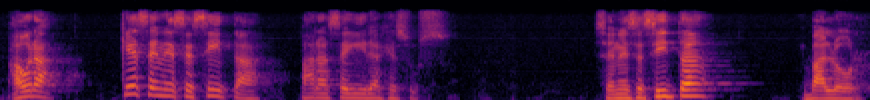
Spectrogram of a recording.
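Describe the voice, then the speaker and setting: A Salvadoran man preaches with a high voice, firing questions at the congregation. He swings from emphatic, rising lines to quiet, low asides. The recording sounds dull and lo-fi. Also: animated, measured pace. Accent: Salvadoran Spanish. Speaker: pastor. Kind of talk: sermon.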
